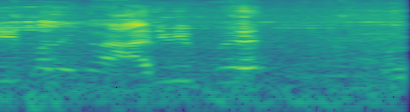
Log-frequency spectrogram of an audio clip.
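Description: A man speaking Tamil in short phrases with pauses, over a steady background of road traffic noise.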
